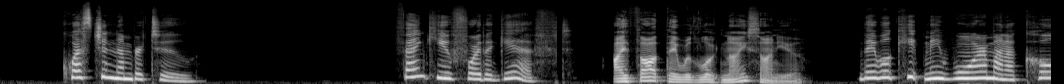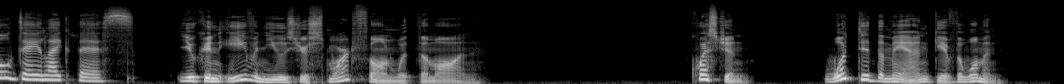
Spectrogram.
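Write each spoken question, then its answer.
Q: What did the man give the woman?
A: Gloves (that work with a smartphone)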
